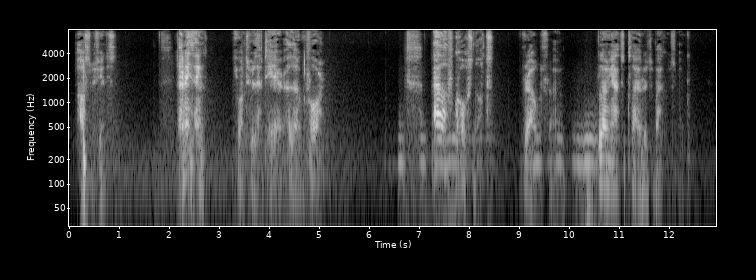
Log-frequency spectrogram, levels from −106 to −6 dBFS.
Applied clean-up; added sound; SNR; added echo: neural mask model RNNoise.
